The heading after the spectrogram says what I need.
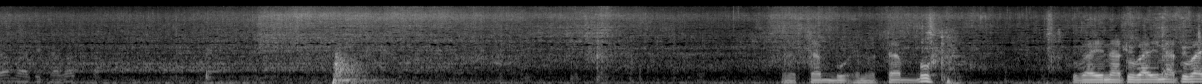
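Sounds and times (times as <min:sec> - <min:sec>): tomatoes sizzling in wok: 0:00.0 - 0:12.0
knock: 0:03.4 - 0:03.9.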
